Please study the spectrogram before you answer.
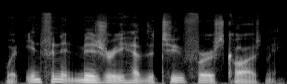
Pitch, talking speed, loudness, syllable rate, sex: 90 Hz, 190 wpm, -19 LUFS, 5.7 syllables/s, male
